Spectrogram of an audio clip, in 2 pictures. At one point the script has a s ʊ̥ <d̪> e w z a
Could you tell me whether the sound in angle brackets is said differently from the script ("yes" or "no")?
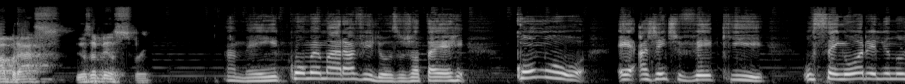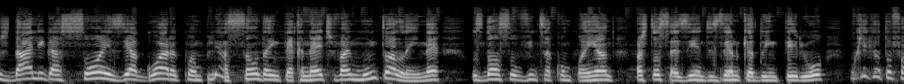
no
